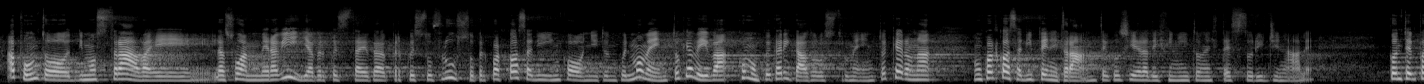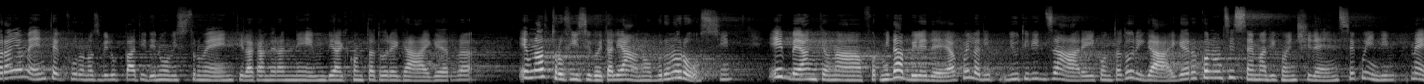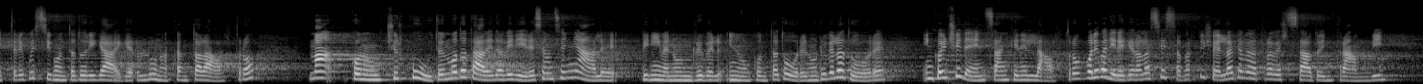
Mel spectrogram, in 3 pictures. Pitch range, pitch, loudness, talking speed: 200-250 Hz, 215 Hz, -23 LUFS, 165 wpm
